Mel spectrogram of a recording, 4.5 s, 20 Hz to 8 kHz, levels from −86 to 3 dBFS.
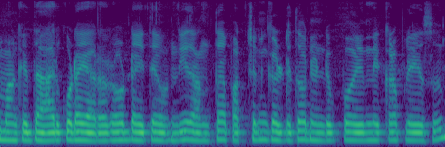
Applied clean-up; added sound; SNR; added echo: none; none; none; none.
